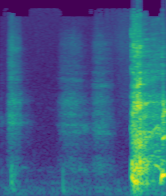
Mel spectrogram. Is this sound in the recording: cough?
yes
